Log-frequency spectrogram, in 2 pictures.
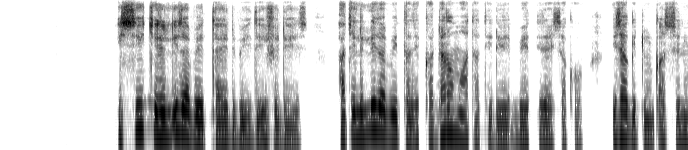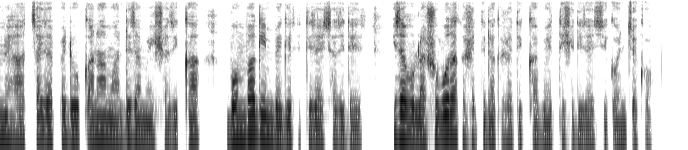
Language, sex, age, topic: Gamo, male, 25-35, government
